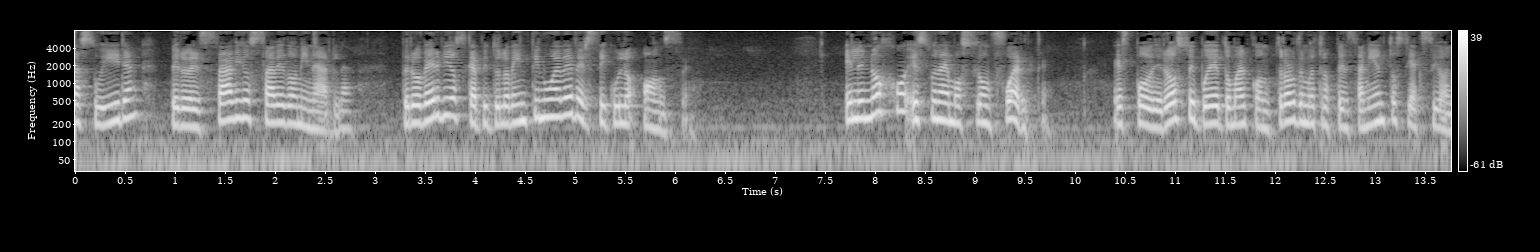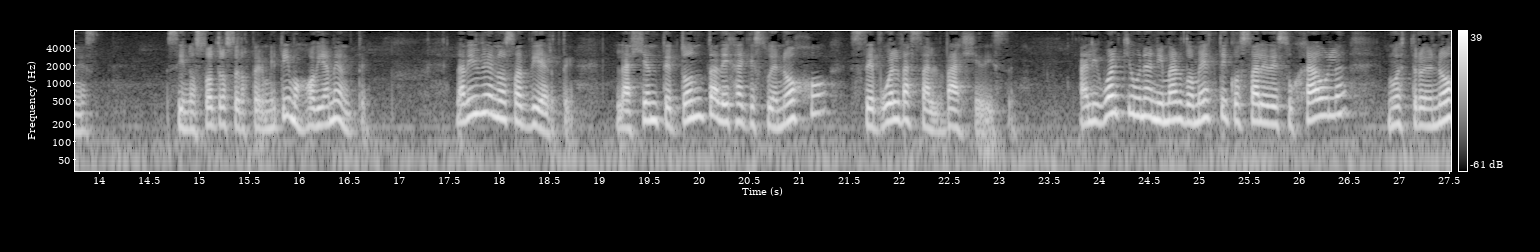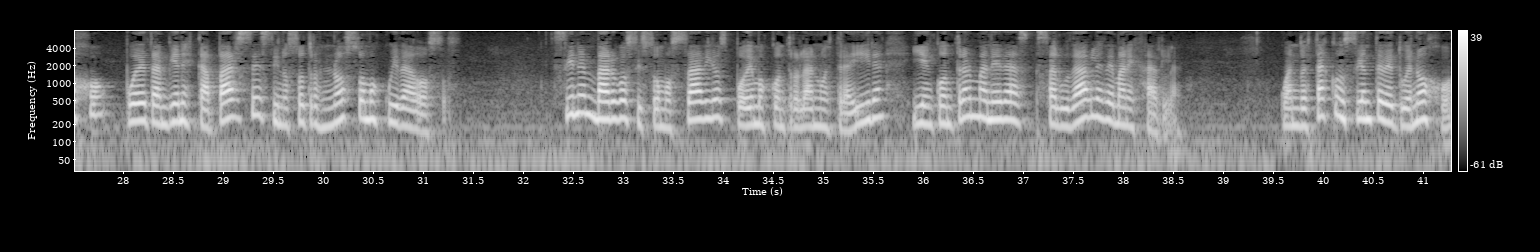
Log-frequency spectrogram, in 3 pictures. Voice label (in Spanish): devocional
